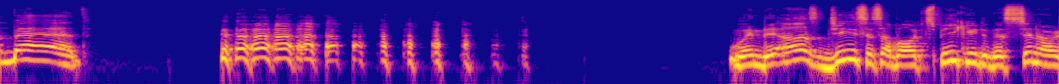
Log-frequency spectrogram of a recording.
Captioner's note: Ketawa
